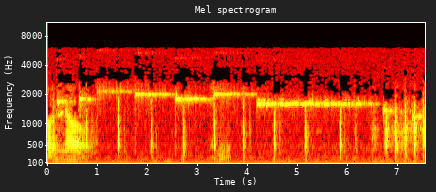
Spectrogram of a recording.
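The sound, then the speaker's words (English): Irregular knocking on a door by someone with a message, demanding it be opened: a long string of sharp raps in uneven bursts, some quick doubles, playing over a steady high-pitched hum, with a brief voice-like sound at the start. “Come on, open up, will you? I got a message for you. Come on, answer the door.”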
